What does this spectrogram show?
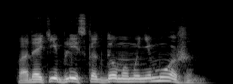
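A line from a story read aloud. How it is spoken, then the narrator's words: Plain. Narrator (Russian): сказал Дью Филлипс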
